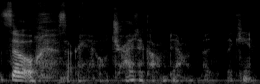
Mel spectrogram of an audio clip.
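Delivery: excited hushed whisper.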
